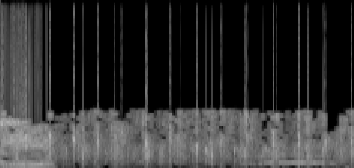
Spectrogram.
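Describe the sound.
An audience on the Soy Nacional program breaks into dense, steady applause for guest musicians, filling the whole stretch, with a brief voice at the start and a faint cheer rising above the clapping near the end.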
